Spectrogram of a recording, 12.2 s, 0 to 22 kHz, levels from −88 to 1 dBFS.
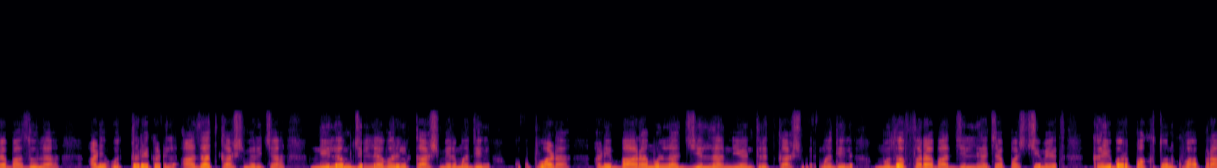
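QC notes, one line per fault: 1.60–1.66 s, lost AMR speech frames: after "बाजूला आणि", about 40 ms of sound is missing, which fits two 20 ms frames. The decoder repeats the last good pitch and vocal tract settings at falling gain, so there is a short smeared dip before "आझाद काश्मीरच्या नीलम".
3.62–3.75 s, lost AMR speech frames: after "आझाद काश्मीरच्या नीलम", a 20 ms gap, consistent with a single frame, is concealed by the decoder. It gives a brief warble, and the sound returns rough for a moment.
5.19–5.29 s, lost AMR speech frames: about 60 ms is lost, pointing to three frames. The concealment repeats the last sound with falling gain, so it drops to near silence within two frames.
8.04–8.24 s, lost AMR speech frames: 100 ms of losses are scattered over 160 ms, with runs no longer than 40 ms. The repeated short concealments produce a series of brief dips and warbles instead of a clean fade to silence.
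10.56–10.62 s, lost AMR speech frames: after "मुझफ्फराबाद जिल्ह्याच्या", a 40 ms hole, matching two frames, is filled by decaying repeats. It comes across as a quick dip through the AMR-WB codec's light 12.65 kbit/s coloration.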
